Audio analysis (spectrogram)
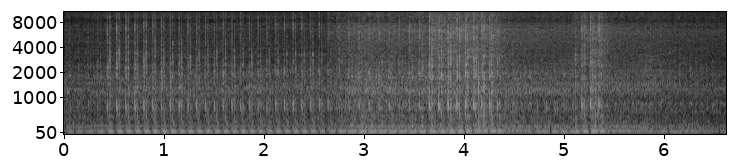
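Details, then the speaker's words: Old Farmall H tractor at idle: lumpy, uneven chuffing about four beats a second, exhaust popping randomly, low on power; owner thinks it is down on cylinders, suspects bent pushrods or stuck valves. "cuz I took it down the driveway and I can hear the exhaust popping rand randomly like it'"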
